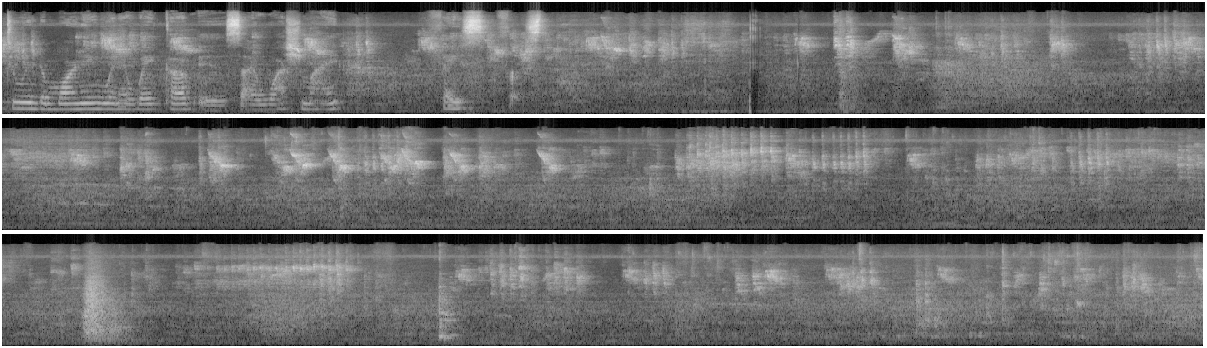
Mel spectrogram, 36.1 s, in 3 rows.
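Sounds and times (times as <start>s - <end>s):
small birds chirping and squawking: 0.0s - 36.0s.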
